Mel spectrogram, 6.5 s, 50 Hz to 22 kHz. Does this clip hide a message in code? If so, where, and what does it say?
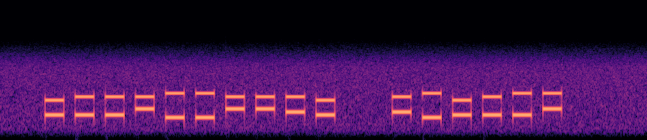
Yes: DTMF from 0.5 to 5.6 s, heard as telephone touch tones, dialled by machine, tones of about 190 ms. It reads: 4550330084 83456#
